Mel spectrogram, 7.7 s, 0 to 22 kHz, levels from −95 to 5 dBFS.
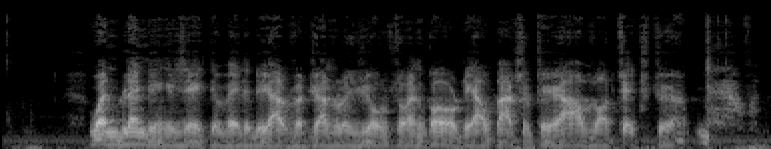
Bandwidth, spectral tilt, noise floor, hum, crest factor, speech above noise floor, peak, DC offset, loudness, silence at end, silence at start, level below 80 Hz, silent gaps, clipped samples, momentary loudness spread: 15.5 kHz; -5.5 dB/octave; -66 dBFS; none; 22 dB; 31 dB; -14 dBFS; under 0.1%; -34 LUFS; 0.1 s; 0.3 s; -58 dBFS; none; under 0.1%; 12 LU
